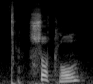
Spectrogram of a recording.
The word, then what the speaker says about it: subtle: Subtle is what it is, with a silent B.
